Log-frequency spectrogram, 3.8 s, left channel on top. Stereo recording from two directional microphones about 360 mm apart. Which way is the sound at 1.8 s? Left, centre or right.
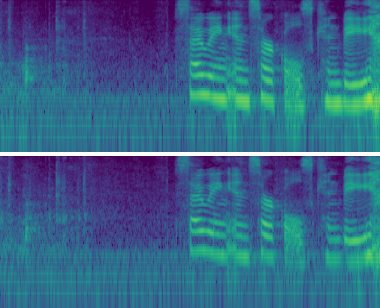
Left.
